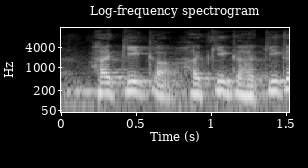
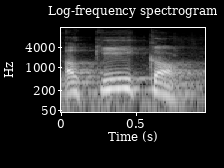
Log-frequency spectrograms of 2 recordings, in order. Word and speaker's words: عقیقہ: جو تلفظ ہوتا ہے حقیقہ نہیں، اس کا جو صحیح تلفظ ہے، جو درست اس کا لفظ ہے وہ عین کے ساتھ ہے، عقیقہ، عین قوف یا قوف اور مدہ عقیقہ۔ تو یہ لفظ اپنے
